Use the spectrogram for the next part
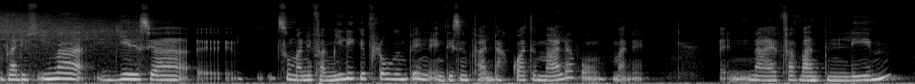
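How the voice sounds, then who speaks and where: A woman's voice: medium pitch, unhurried, mellow, faint music behind. A woman, a language teacher hosting her own podcast and telling stories in an enthusiastic, chatty way with many fillers. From Chile. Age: 50s. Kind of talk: casual podcast monologue.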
